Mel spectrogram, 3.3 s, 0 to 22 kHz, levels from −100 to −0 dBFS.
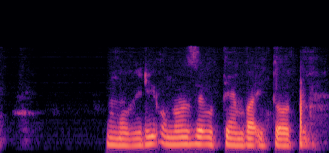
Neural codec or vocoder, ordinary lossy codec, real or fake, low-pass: vocoder, 22.05 kHz, 80 mel bands, HiFi-GAN; MP3, 64 kbps; fake; 7.2 kHz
